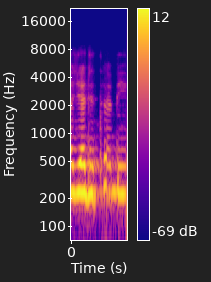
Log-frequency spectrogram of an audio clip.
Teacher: جیم پر کلکلا ہو رہا ہے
